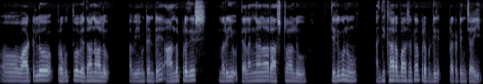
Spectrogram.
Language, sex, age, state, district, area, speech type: Telugu, male, 18-30, Andhra Pradesh, Kakinada, rural, spontaneous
